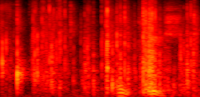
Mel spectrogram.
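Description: Plastic snack bag crinkling as it is pulled open by hand.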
